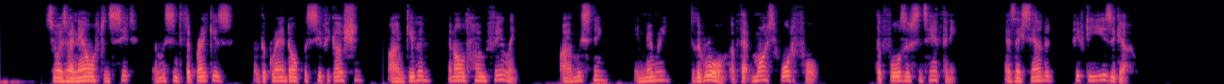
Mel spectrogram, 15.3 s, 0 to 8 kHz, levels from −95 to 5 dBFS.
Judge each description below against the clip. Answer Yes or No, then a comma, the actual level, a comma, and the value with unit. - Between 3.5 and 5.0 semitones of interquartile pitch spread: No, average, 2.8 semitones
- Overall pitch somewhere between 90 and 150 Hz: Yes, medium, 140 Hz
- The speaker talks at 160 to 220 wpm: Yes, average, 190 wpm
